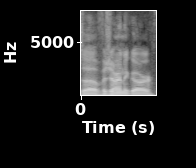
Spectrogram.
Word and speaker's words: Vijayanagar: of course, as saying the only proper way to say it, of course, which is, Vijayanagar, but, I digress.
